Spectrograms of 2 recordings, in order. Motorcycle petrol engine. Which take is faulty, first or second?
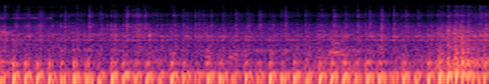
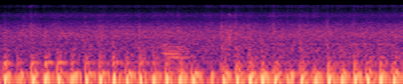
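first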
